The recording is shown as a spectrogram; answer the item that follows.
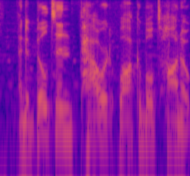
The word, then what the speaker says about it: tonneau: Rivian has also included a tailgate that can extend the bed to 83.6-inches, and a built-in powered, lockable tonneau cover.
